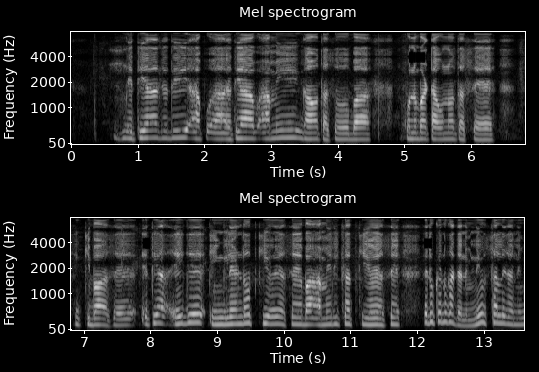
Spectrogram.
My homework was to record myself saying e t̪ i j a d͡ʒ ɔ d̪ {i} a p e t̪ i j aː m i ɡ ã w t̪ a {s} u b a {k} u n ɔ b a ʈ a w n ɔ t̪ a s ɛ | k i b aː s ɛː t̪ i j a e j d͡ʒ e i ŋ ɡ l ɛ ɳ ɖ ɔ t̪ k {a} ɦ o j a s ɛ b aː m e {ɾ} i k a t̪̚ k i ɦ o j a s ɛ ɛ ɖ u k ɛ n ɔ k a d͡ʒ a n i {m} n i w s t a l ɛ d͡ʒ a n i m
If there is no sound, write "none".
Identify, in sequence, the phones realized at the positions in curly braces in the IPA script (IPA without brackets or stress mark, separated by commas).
i, s, k, i, ɾ, m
